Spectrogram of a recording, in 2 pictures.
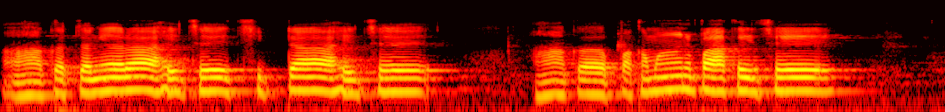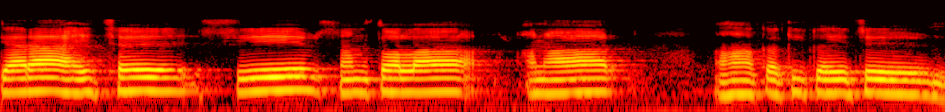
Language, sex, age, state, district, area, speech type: Maithili, female, 60+, Bihar, Saharsa, rural, spontaneous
